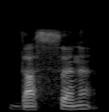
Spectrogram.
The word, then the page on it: dassana: Pali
